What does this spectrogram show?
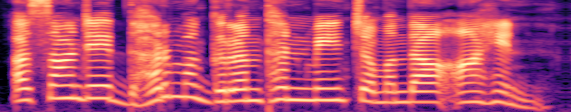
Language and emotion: Sindhi, neutral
